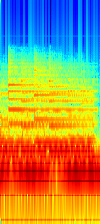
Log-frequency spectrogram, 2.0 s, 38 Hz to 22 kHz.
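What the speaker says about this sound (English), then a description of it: "I'm now going into the Fender Bassbreaker 15 on the clean or the low mode, right? No reverb or anything." Electric guitar played through a Fender Bassbreaker 15 amp on its clean, low mode with no reverb: a smooth, slightly warm chord rings out with sustained, layered notes, restruck a few times and held steadily for about two seconds.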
